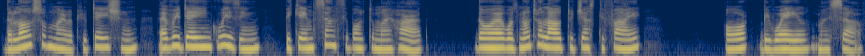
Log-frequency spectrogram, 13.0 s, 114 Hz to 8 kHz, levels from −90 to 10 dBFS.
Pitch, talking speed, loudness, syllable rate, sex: 215 Hz, 105 wpm, -18 LUFS, 4.0 syllables/s, female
